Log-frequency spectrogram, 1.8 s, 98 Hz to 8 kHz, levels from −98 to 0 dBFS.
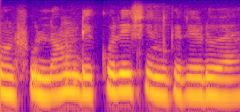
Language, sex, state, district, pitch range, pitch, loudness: Marwari, female, Rajasthan, Nagaur, 190-210 Hz, 195 Hz, -14 LUFS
